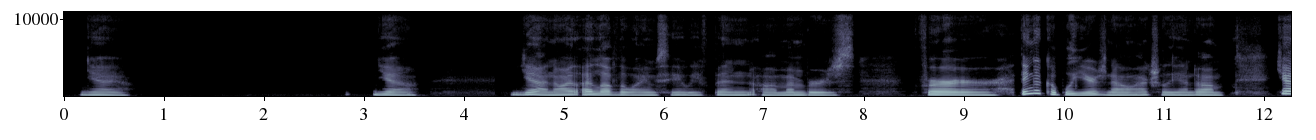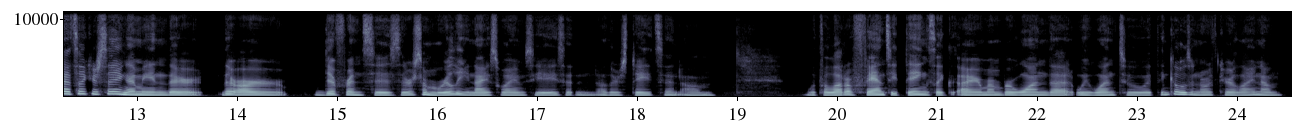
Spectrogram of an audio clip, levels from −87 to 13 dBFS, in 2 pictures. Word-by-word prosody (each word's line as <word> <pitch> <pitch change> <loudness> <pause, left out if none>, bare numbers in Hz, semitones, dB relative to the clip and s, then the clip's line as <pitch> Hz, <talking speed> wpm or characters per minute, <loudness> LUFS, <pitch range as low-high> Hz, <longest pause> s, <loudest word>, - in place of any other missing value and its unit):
Yeah. 185 -4 -5 2.4
Yeah. 185 -3 -2 1.0
Yeah. 220 -4 +1
No, 185 +1 -1
I 205 +2 +1
I 215 - +5
love 195 -2 +2
the 185 - -1
YMCA, 170 - -5
we've 170 0 -8
been, 180 +5 -3
uh, 165 -1 -4
members 170 0 -2 0.6
for, 185 -3 +4
I - - -18
think, 345 +6 +6
a - - +3
couple 240 - +1
years 190 +1 0
now, 85 - -1
actually, 90 -1 -4
and, 85 +1 -3
um 170 -2 -1 0.5
yeah, 340 -2 +7
it's 310 +1 +2
like 320 -1 +1
you're 295 - +2
saying, 285 -4 +5
I 210 - +5
mean, 190 - +2
there 95 0 +2 0.2
there 205 +1 +3
are 195 +1 +2 0.4
differences, 175 -3 0
there 180 +1 0
are - - -4
some 195 -4 +1
really 185 +3 +3
nice 165 0 -1
YMCAs 165 0 -3
in 85 0 -8
other 170 - -4
states 175 +2 -3
and, 85 -1 -6
um, 165 0 -8 0.9
with 175 -2 -9
a 175 - +2
lot 175 +3 +3
of 200 -3 +1
fancy 200 +1 +2
things. 195 -2 +1
Like, 175 -2 -1
I 180 - +2
remember 185 +1 0
1 180 0 +1
that 165 -1 -2
we 175 - 0
went 170 +2 -1
to. 170 -2 -3
I 165 - -2
think 235 - -6
it - - +3
was 255 -4 +4
in 205 - -2
North 185 0 -4
Carolina. 175 0 -3
180 Hz, 160 wpm, -23 LUFS, 170-195 Hz, 2.4 s, yeah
